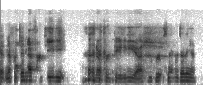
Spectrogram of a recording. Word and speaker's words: Nefertiti: Nefertiti.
